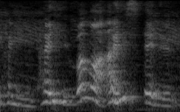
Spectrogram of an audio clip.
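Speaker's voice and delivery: ordinary delivery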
